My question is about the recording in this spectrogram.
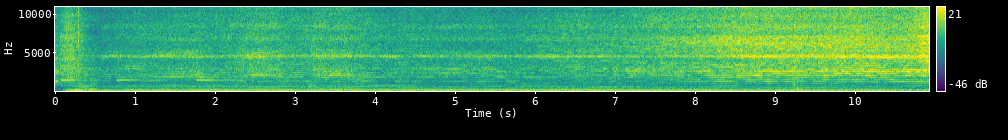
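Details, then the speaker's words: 2005 Ford F-150 5.4 L running: steady engine hum with a constant whine from the diagnosed, failing power steering pump, before pump replacement. "all right guys so today we have a uh 2005 Ford F-150 5.4 liter uh with a terrible power steering noise uh diagnosed it here is the pump let me start it up and let you have a listen to it and then we'll get busy on replacing it"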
